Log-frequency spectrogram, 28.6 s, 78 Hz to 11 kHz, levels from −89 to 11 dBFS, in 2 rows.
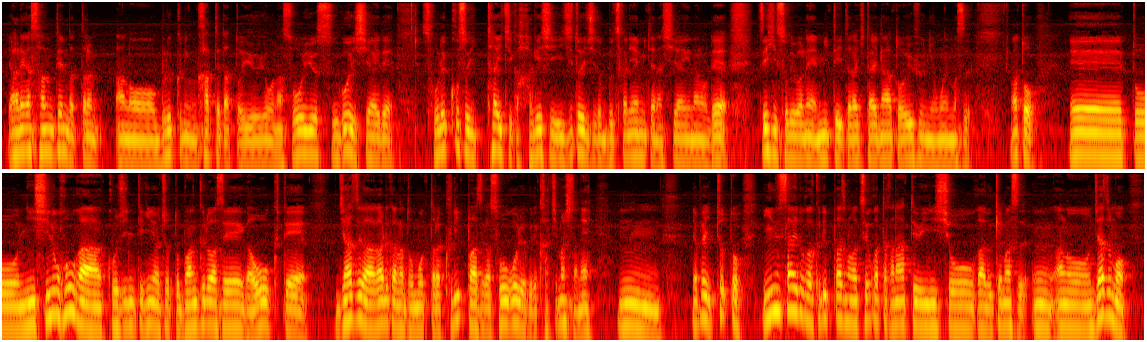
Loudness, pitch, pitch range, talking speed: -26 LUFS, 110 Hz, 100-120 Hz, 415 characters per minute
